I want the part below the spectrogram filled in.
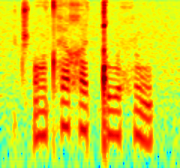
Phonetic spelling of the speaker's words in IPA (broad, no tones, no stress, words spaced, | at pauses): t͡ʃʼɔ̃tʰɛχɛ ǃu ħũ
